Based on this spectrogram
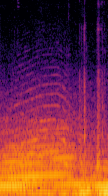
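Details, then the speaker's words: Subaru WRX driving in first gear, no boost: drill-like whirring whine rising and falling with revs over the engine note. "just gonna quickly give you guys an idea of what the bad whirring sound sounds like let's get out of the parking area well that sounds terrible"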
